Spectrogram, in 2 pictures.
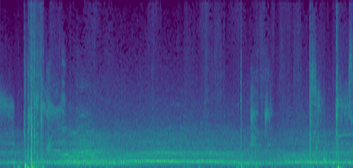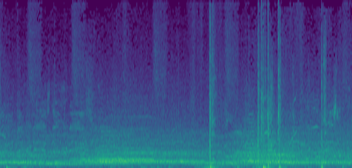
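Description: A crowd roars steadily in a large arena.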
